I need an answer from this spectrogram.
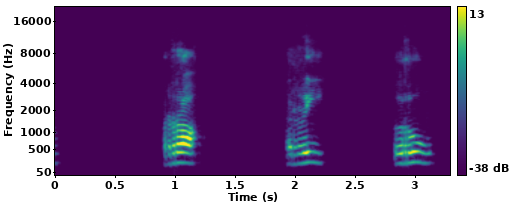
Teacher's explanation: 2 دفعہ زبان کے ہلنے کے ٹکرانے کی آواز آتی ہے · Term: پرفیکٹ را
